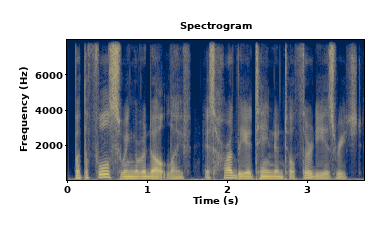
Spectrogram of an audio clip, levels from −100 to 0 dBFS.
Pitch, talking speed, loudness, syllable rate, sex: 115 Hz, 225 wpm, -23 LUFS, 6.2 syllables/s, male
